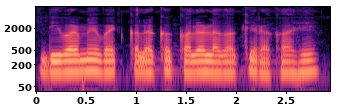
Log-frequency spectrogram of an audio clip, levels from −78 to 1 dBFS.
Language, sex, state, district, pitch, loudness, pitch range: Hindi, male, Arunachal Pradesh, Lower Dibang Valley, 125 Hz, -17 LUFS, 125-130 Hz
